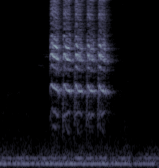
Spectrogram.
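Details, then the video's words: Young lesser green leafbird practising its song, giving a single loud buzzy chatter of about six rapid pulses lasting just over half a second over a faint low hum. "cucak ijo mini belajar bunyi"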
